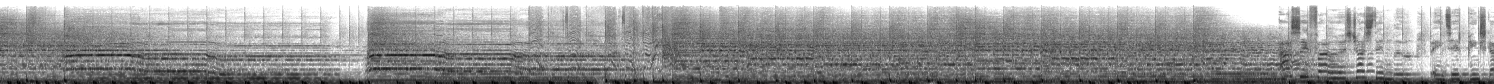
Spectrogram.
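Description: An indie rock song with English vocals plays at full volume, with a dense full-band sound and steady driving rhythm that continues throughout. The mix shifts partway through and grows brighter near the end.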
